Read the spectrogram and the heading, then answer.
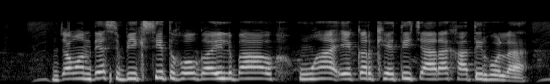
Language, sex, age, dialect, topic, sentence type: Bhojpuri, male, 18-24, Northern, agriculture, statement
